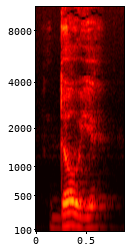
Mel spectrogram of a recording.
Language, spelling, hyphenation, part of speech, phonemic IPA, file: Dutch, dooie, dooie, adjective / noun / verb, /ˈdoːi̯.ə/, Nl-dooie.ogg
- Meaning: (adjective) inflection of dood: 1. masculine/feminine singular attributive 2. definite neuter singular attributive 3. plural attributive; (noun) alternative form of dode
